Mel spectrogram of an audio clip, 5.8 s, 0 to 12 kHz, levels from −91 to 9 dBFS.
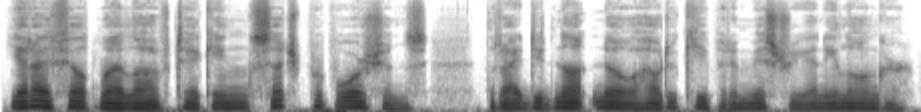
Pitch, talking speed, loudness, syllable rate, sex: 95 Hz, 220 wpm, -18 LUFS, 5.3 syllables/s, male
